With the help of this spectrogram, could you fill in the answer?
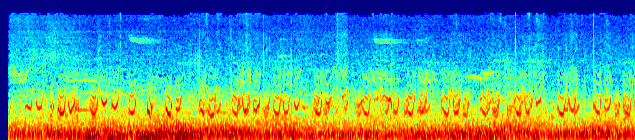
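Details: Two female guinea pigs, Sheik and Penny, on their first time outside, exploring and eating grass; rapid runs of short mid-pitched chirpy notes repeated several times a second throughout, over low rustling and munching noise.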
